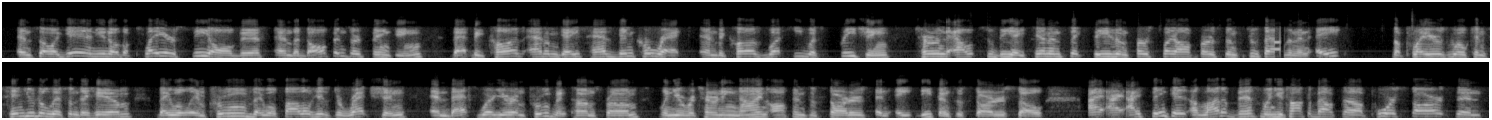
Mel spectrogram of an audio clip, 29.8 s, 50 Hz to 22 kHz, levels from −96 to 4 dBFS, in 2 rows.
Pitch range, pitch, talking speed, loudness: 150-190 Hz, 175 Hz, 190 wpm, -29 LUFS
